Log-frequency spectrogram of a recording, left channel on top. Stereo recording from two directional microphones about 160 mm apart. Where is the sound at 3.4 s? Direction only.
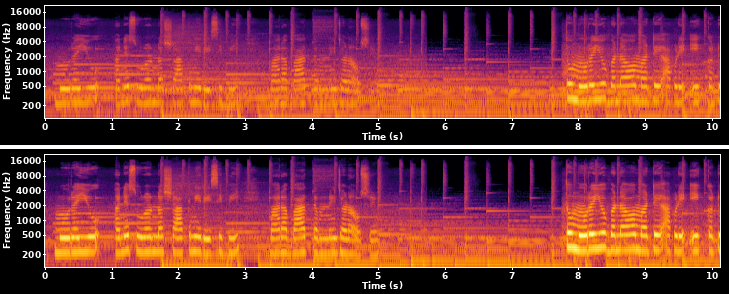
40° right (ahead or behind).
